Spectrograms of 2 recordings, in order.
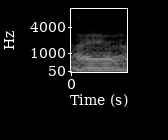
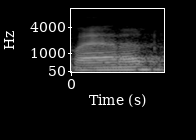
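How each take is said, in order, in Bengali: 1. শেষে কোনো যোগ করা সিলেবল নেই। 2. শেষে একটি যোগ করা 'ar' সিলেবল আছে। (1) "ফায়ার হয়" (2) "ফায়ার আর উচ্চারণটা হয় না"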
